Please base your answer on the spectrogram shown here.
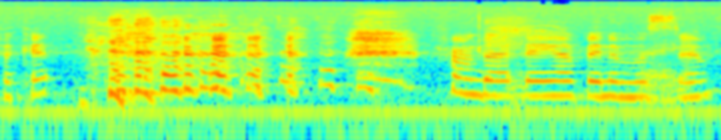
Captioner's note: laughing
